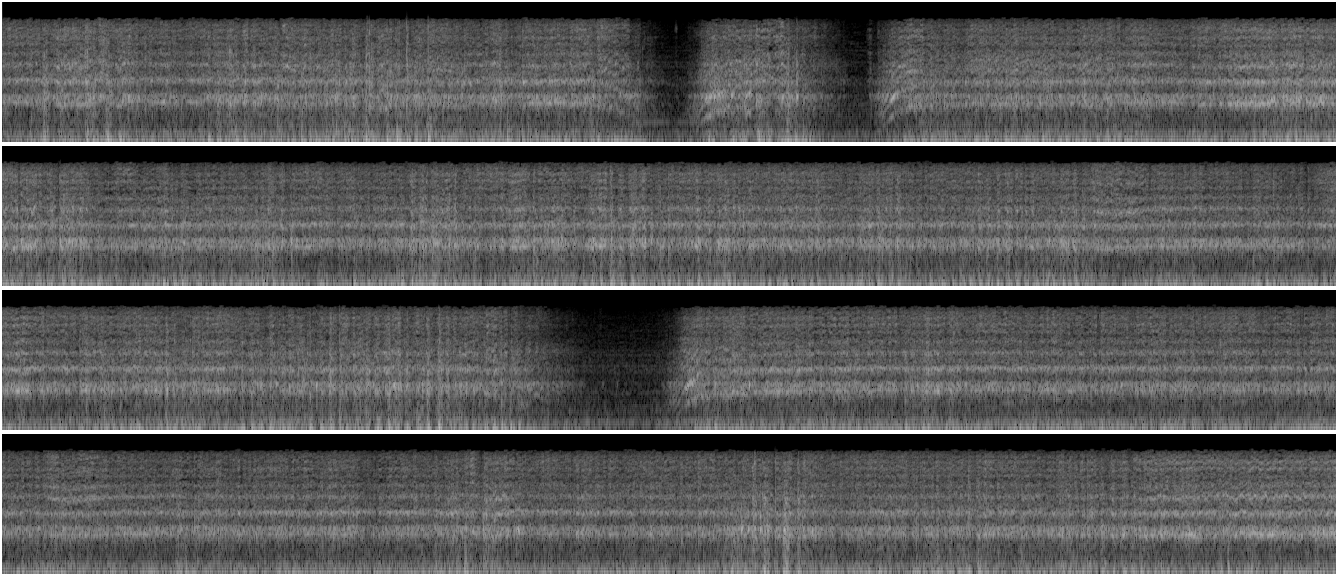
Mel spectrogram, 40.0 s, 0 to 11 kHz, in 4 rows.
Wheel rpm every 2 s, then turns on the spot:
230, 220, 100, 140, 220, 230, 230, 230, 230, 230, 230, 190, 120, 230, 230, 230, 230, 230, 230, 220.
none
